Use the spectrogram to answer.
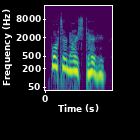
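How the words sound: It is said breathlessly, as if frightened.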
